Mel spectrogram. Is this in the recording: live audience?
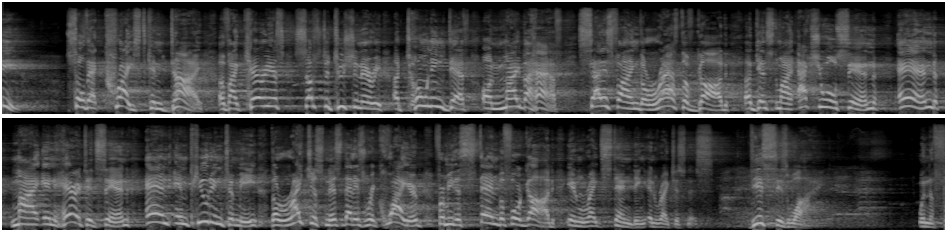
yes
